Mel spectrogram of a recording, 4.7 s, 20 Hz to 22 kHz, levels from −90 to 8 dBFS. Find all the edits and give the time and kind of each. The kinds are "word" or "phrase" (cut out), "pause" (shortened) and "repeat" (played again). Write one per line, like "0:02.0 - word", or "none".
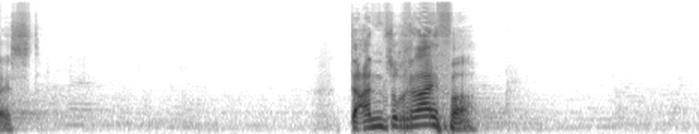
0:02.6 - word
